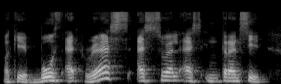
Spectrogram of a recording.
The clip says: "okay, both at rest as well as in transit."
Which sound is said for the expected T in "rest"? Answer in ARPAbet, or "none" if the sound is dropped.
none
